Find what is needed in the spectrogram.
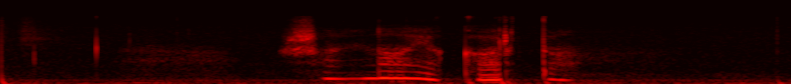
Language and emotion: Russian, sad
